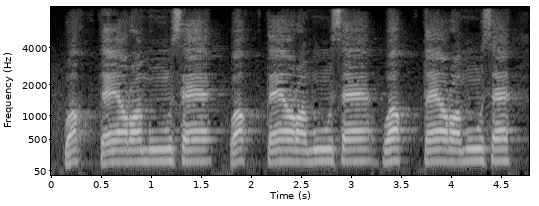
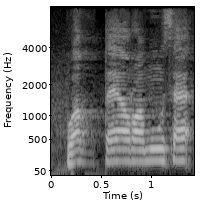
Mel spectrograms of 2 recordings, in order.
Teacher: انا بدلت الخاء بغين وشديده كمان · Shown in: first take · يعني ريتني بدلتها بغين كمان بيمشي فيها الصوت، ده انا جبت حرف مش غين.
